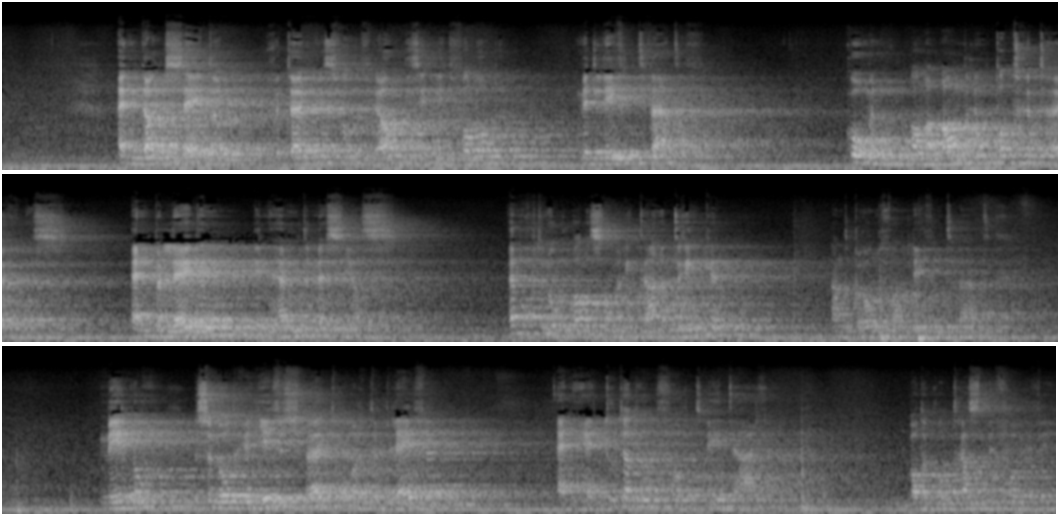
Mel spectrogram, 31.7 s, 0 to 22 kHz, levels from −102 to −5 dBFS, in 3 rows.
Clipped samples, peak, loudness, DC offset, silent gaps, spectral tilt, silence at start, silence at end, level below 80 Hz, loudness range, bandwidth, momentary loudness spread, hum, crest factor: under 0.1%; -14 dBFS; -35 LUFS; under 0.1%; none; -4 dB/octave; 0 s; 0 s; -54 dBFS; 9 LU; 14 kHz; 18 LU; none; 22 dB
